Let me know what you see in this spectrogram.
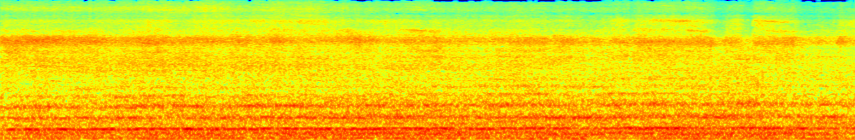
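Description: A train running through the station: a steady whine held over loud, even wheel and rail noise.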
